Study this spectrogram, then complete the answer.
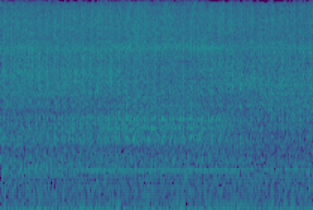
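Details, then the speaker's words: Cold morning start of a Daihatsu Xenia reported hard to start with long cranking: uneven, lumpy chuff about three times a second over a hissy background; rough idle, cause unconfirmed; coolant also low, overflowing into reservoir. "suaranya emang agak agak agak kasar dikit"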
